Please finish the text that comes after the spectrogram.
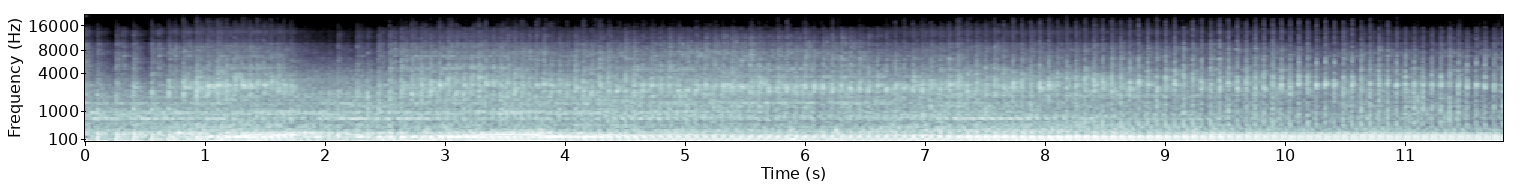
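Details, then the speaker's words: John Deere M665 zero-turn mower after tightening a loose carburetor and replacing both exhaust manifold gaskets; very loud, rapid, harsh exhaust popping with a high-pitched edge over a heavy idle rumble; owner suspects a rotted-out baffle on one side of the muffler, or a hole in it. "Basically, what I think is the baffle in one side of the muffler has rotted out and is gone. That's why it still has that kind of high-pitch noise."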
